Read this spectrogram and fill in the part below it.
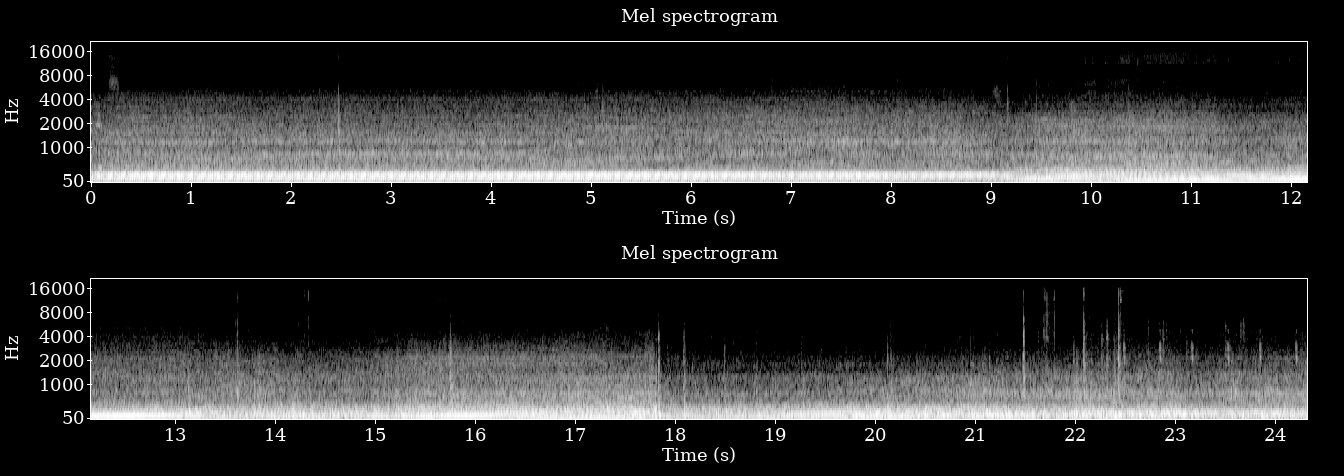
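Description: Lotus Evora S sports car with a manual transmission, a loud steady engine drone that climbs through rising revs, drops at gear changes and builds again, close and continuous.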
